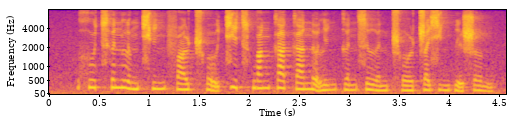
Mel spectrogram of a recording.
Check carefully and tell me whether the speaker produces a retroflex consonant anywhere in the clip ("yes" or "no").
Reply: yes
